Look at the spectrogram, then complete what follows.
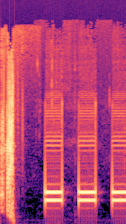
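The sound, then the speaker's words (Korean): A phone call ends with a short clunk, followed by three evenly spaced electronic beeps of a steady hang-up tone, clear, with silence between them. “전화를 끊고 화가 났어요.”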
